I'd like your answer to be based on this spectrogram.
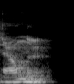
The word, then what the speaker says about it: Ernö: mein Name ist Ernö. E E-R-N-Ö vier Buchstaben und so, wie man ausspricht oder so, wie man schreibt, so spricht man es aus.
